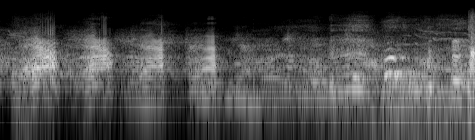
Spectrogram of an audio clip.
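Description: A person snickering and chuckling in short, broken bursts of laughter.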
